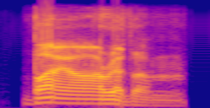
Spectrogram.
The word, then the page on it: biorhythm: British English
